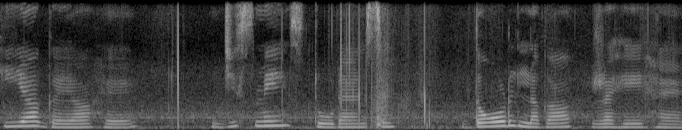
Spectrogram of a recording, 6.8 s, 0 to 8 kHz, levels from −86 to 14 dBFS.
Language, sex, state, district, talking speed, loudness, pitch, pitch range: Hindi, female, Haryana, Rohtak, 80 wpm, -26 LUFS, 210 Hz, 205-250 Hz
